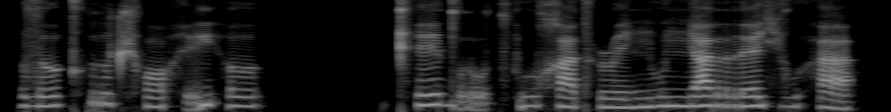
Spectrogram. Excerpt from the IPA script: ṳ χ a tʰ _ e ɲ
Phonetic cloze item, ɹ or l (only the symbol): ɹ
